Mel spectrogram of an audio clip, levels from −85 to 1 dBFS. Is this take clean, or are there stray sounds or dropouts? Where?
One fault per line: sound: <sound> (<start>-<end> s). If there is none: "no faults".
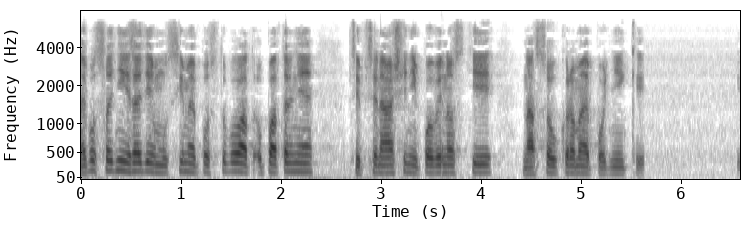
no faults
